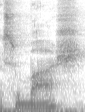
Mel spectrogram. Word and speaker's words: Subhas: But it's also like the last syllable of my name, like Subhas. Bash.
